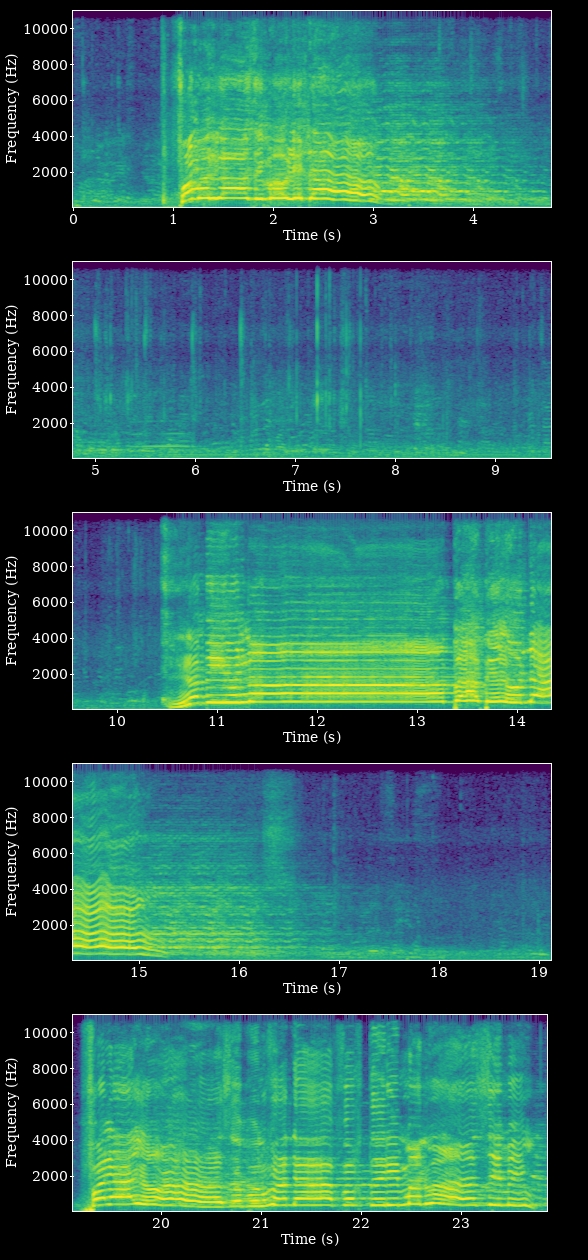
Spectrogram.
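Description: A man sings loudly through a microphone and loudspeakers, in long held phrases.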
